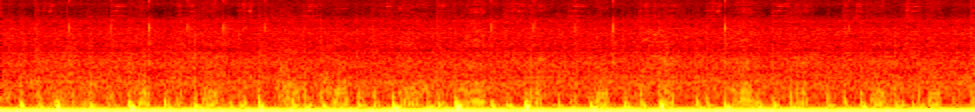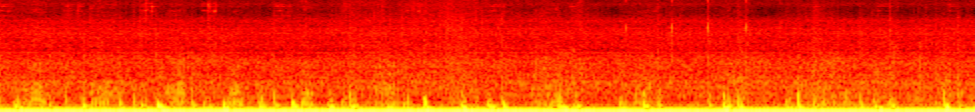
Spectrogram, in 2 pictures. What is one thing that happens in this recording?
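Horse tack jingles with each stride.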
